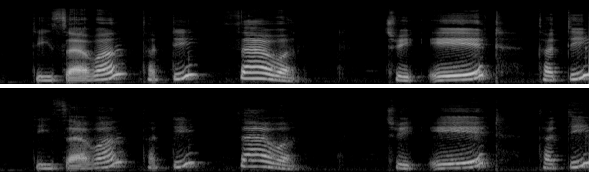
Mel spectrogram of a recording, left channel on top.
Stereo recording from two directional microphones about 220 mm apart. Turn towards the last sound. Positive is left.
turn(degrees=40)  # may be behind; listen again after turning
